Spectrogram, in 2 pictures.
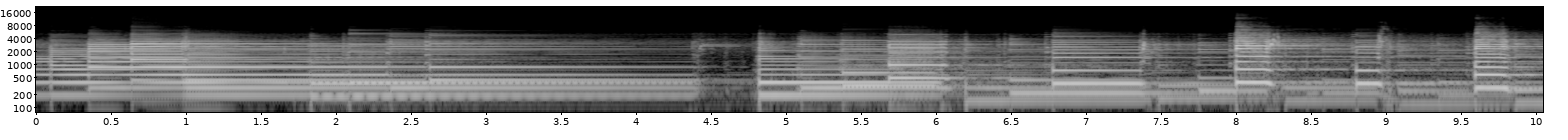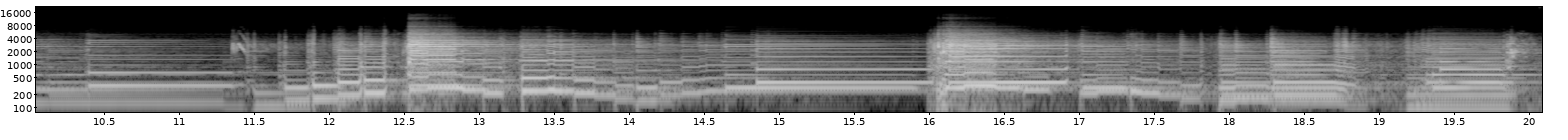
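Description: Electric guitar played through an HX Stomp using the Lone Star amp model set as a boogie tone, with chords and single-note lines ringing out alone, moderately driven with a touch of reverb.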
